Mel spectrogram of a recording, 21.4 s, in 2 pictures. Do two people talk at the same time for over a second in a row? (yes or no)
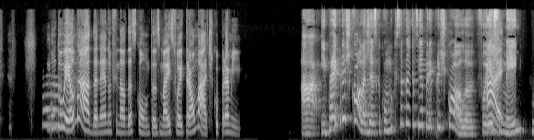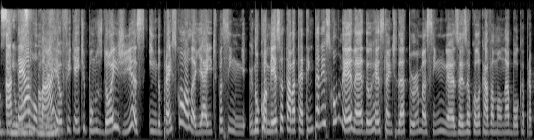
yes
